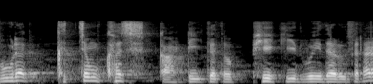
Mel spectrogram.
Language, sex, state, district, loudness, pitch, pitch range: Hindi, male, Chandigarh, Chandigarh, -16 LUFS, 135 Hz, 130-170 Hz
